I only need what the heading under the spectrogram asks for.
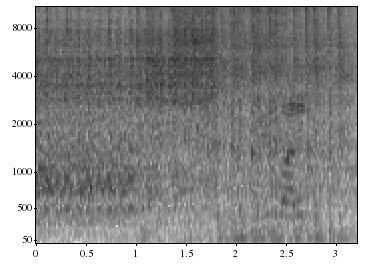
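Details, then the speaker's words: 1968 Chevy Malibu with Quadrajet carburetor and timing problems, cranked with throttle held to the floor: fast uneven cranking chatter, then a brief ragged catch that fails to settle; flooded engine being cleared. "all right it's a flood problem okay so you can get it fire it's on the floor"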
